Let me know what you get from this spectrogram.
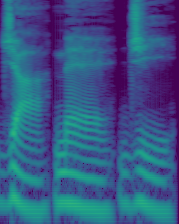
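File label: "jameji", concatenated syllables; Affixing experiment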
